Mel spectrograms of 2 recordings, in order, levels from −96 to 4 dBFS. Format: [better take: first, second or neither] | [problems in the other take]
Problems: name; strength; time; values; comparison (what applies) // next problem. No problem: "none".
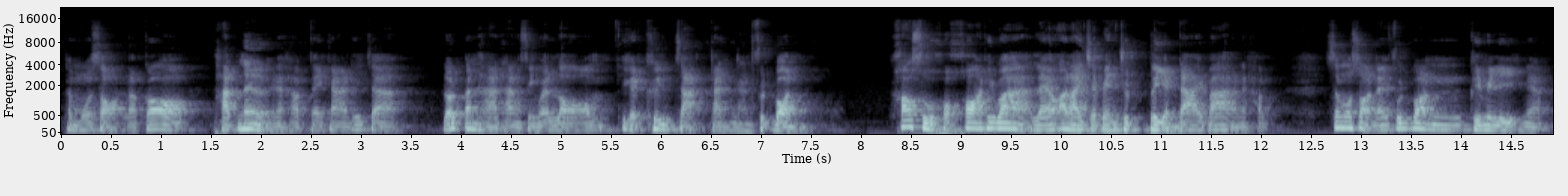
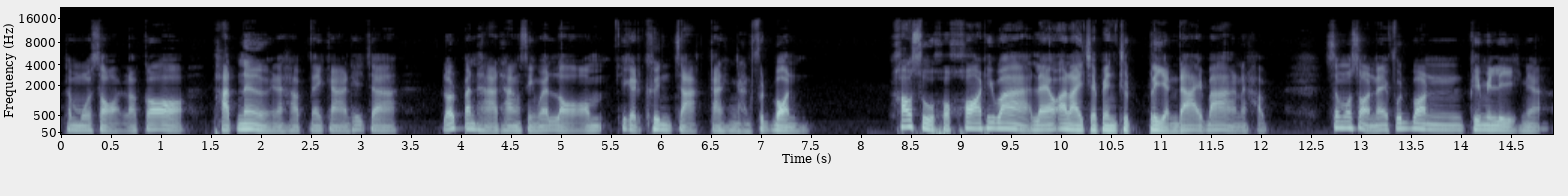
second | room echo; slight; dies away in 0.5 s // off-mic speech; somewhat distant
